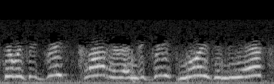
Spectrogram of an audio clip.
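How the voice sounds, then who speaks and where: A headstrong young jungle girl, extremely high in pitch and impassioned. Her phrasing is formal and dramatic, like an otherworldly maiden in a radio adventure. Faint noise sits under the voice. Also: brisk, dull audio. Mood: awed. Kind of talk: radio adventure serial acting. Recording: noisy old radio drama recording.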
